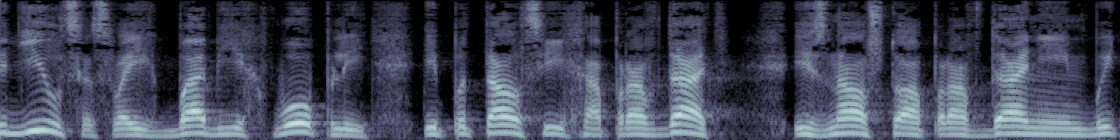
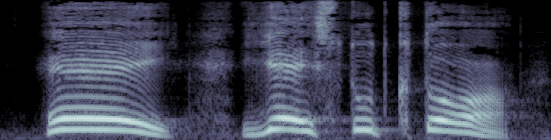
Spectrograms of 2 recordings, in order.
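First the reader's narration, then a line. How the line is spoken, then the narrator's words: Yelled at full strength. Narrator (Russian): что было сил, заорал Ахмед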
